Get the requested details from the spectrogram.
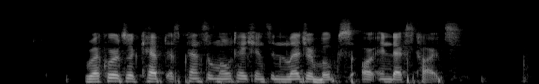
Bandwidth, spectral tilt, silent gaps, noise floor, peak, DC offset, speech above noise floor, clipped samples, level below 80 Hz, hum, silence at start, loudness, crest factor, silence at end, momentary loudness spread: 9 kHz; -5 dB/octave; none; -74 dBFS; -12 dBFS; under 0.1%; 41 dB; under 0.1%; -66 dBFS; none; 0.85 s; -33 LUFS; 22 dB; 0.15 s; 8 LU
